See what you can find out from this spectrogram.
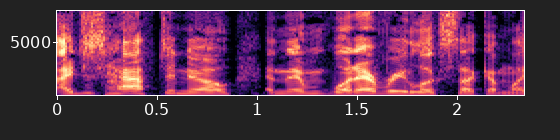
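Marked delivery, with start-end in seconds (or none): none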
